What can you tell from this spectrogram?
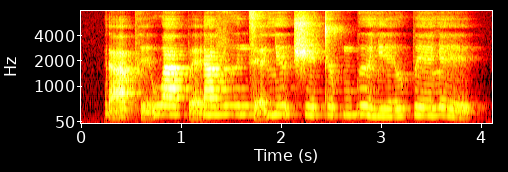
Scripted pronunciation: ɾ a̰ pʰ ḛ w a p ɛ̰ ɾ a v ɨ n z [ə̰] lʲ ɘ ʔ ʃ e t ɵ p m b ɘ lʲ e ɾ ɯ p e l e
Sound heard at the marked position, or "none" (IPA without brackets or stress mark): ɛ̰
